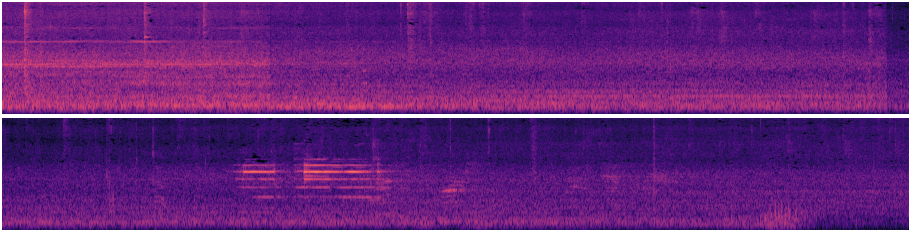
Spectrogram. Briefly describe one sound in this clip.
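An electric light rail train rumbles past up close and rolls off into the distance.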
